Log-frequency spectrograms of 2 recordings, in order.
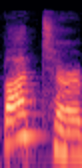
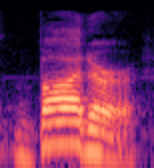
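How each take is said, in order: First: The middle consonant is a clear T sound. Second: The middle consonant is a voiced D sound.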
